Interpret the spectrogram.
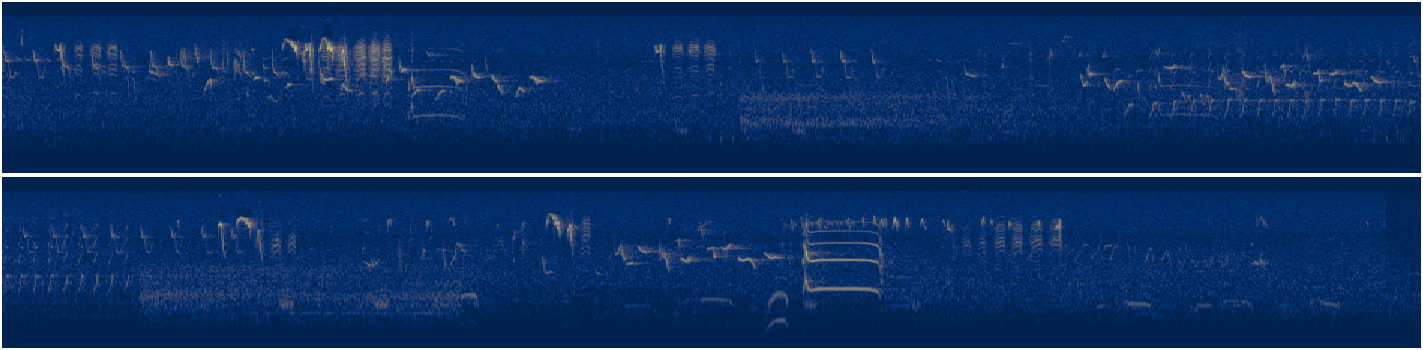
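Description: Several birds calling and chirping, with quick high chirps and trills overlapping throughout. A rapid rattling trill comes around the middle, and a louder call of several stacked notes comes about three-quarters through.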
